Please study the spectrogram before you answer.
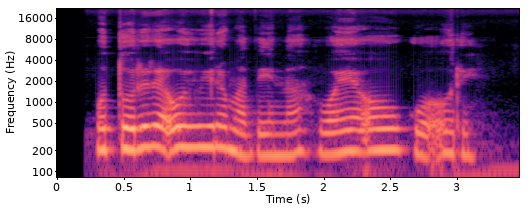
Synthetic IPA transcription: ot̪oɾeɾɛoiwiɾɛmaðenawɔɛɔoɣuɔ̰ʔoɾe

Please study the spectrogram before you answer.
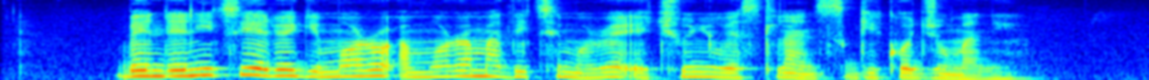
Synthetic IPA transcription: bɛndɛnĩtʰiɛɾɛɡɪmɔɾɔʔa̰mɔɾamaðitʰimɔɾɛʔet͡ʃuɲuwɛstlãndsɡikʰɔd͡ʒumã̰nɪ̃

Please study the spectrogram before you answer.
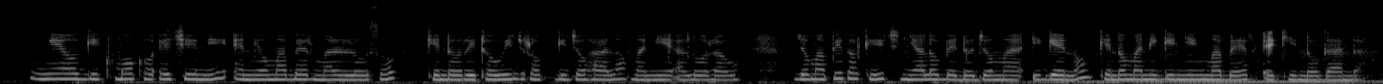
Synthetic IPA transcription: ŋɛɔɡikmɔkɔʔet͡ʃinɪenɪɔmabɛrmarlosokendoɾɪtowiɲd͡ʒɾɔk̚ɡɪd͡ʒɔɦalamanjeʔalwoɾaud͡ʒɔmapɪt̪okɪt͡ʃɲalɔbedod͡ʒɔmaiɡenokendomanɪɡɪɲiŋmabɛrekʰindoɡanda

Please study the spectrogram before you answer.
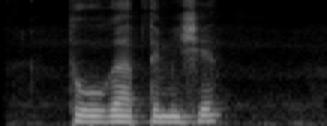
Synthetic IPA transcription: t̪uuɣap̚t̪emiʃet̪̚

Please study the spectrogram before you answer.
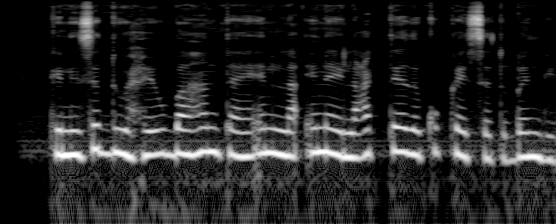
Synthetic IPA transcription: kʰɐniːsɐd̪ʊwɑħɑjʊbaːɦɐnt̪ʰɐɦɛjʔɪnɛjlɑʕɑɡ̚t̪ʰɛːðɐkʰʊkʰɛjsɐt̪ʰɔbɐŋɡɪ

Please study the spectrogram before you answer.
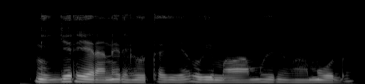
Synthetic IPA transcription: niɡeɾeɛɾaneɾehutaɣiaoɣimawamweɾewamoːdɔ

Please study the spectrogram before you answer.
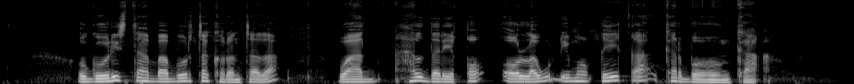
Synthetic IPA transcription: ʔɔɣuːɾɪst̪ʰɐbaːβuːrt̪ʰɐkʰɔɾɔnt̪ʰɐðɐ | wɑːhɐld̪ɐɾiːqɔɔːlɐɣʊɖɪmɔqiːqɑkʰɐrbɔːŋkʰɐ

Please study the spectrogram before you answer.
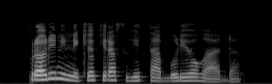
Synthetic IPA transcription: pɾɔɾininekjɔkeɾafuɣetaboɾeɔɣaːda

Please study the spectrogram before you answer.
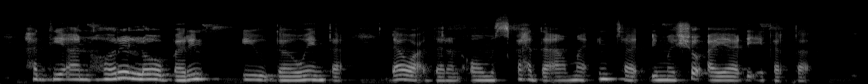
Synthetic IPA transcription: hɐd̪iːaːnɦɔɾɛlɔːbɐɾɪnid̪aːwɛːnt̪ʰɐɖɐwɑʕd̪ɐɾɐnɔːmɐskʰɑħd̪ɐʔɐmɐʔɪnt̪ʰɐɖɪmɐʃɔʔɐjaːɖɪʕɪkʰɐrt̪ʰɐ̰ː

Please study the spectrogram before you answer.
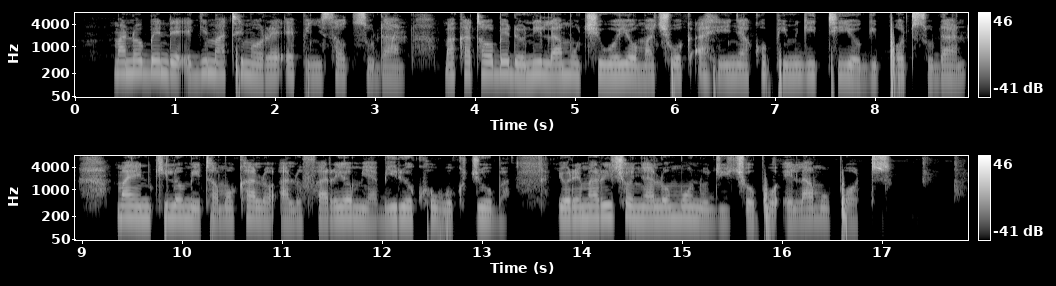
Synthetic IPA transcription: manobendeʔeɡɪmatʰɪmɔɾɛʔepɪɲsaut̪sudanmakatʰaobedonilamut͡ʃiwojɔmat͡ʃwokʰa̰hɪɲakʰɔpimɡitʰioɡɪpʰɔtsudanmaɛnkʰilomitʰamɔkʰalɔʔalofaɾɪɔmɪabiɾiokʰowokd͡ʒobajoɾɛmaɾit͡ʃɔɲalɔmonod͡ʒit͡ʃopʰoʔelamupʰɔt

